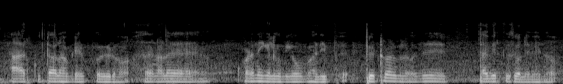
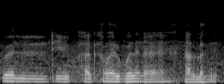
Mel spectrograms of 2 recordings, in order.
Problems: background sounds at intervals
